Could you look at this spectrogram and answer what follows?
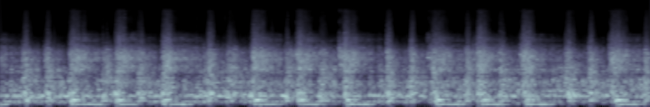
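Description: Devotional drum-and-cymbal band: several large hand cymbals clashing together with drums beaten in a fast, steady, even beat.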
